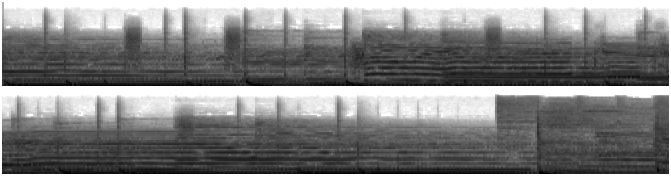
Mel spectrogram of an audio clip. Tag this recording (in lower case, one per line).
heavy metal
punk rock
music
